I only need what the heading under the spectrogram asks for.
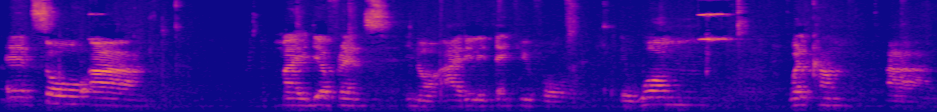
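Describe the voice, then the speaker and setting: A young South Sudanese man giving a formal talk to a university class, thanking people warmly and using many fillers. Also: fairly high pitch, extremely slow, long pauses, background noise. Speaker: guest speaker. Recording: echoey classroom, from far off.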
